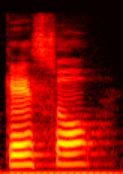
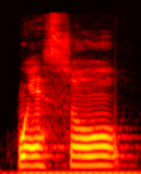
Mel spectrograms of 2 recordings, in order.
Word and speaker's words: queso: And then we have silent U after the letter Q, and we pronounce queso, kiosco. We don't say queso, kiosco.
